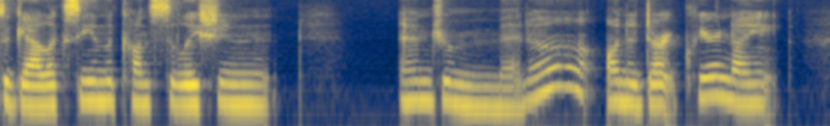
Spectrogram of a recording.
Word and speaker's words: Andromeda: Emphasis on two. Yeah, two. Oh, Andromeda.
